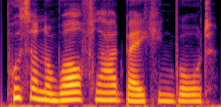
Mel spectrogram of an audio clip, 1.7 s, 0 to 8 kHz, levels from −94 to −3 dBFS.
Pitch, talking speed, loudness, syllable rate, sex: 200 Hz, 255 wpm, -17 LUFS, 5.7 syllables/s, female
